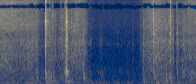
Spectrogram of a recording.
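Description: A sliding cover clicks and slides open.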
